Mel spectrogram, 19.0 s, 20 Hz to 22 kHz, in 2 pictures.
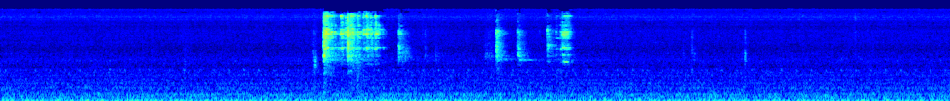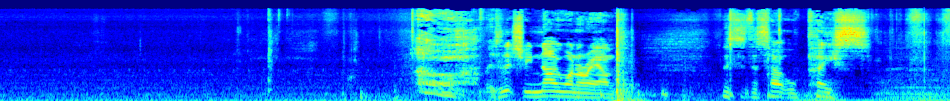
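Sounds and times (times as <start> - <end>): car engine idling: 0.0 - 19.0
jangling clink: 3.2 - 4.2, 4.9 - 5.8.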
